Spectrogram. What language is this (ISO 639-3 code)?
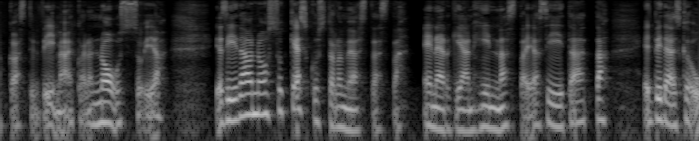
fin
